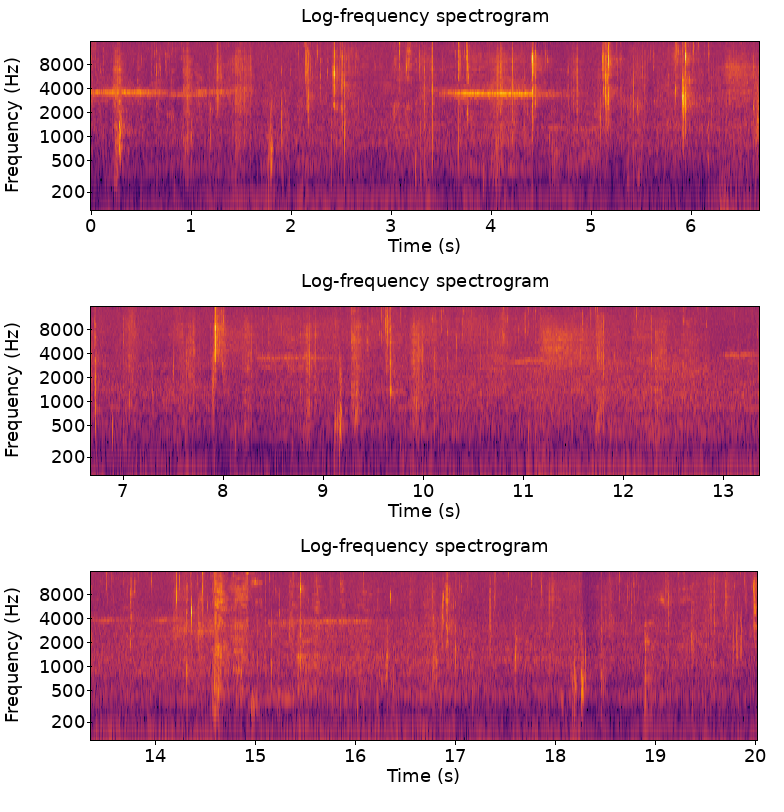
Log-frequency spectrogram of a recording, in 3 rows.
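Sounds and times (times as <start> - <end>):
chewing and mouth clicks: 0.0 - 20.0
fingers squishing mashed food: 0.0 - 20.0
steady low hum: 0.0 - 20.0.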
